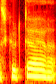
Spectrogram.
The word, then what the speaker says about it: sculpteur: je vousi expliquis qu'un sculpteur c'est quelqu'un qui fait de la sculpture et donc attention à ne pas prononcer le P je vous ai parler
